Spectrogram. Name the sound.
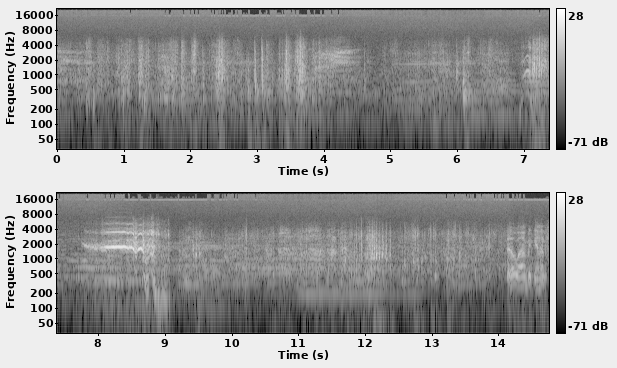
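horses neighing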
